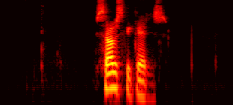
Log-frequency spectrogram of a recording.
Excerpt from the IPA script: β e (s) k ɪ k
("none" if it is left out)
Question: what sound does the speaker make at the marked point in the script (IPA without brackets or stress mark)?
s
